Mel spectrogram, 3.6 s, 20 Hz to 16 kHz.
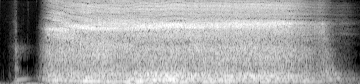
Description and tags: Balloon Inflate 4
Recorded as part of a collection of sounds created by manipulating a balloon.
Balloon, Soar, Machine, Inflate, Plane, Breath, Blow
